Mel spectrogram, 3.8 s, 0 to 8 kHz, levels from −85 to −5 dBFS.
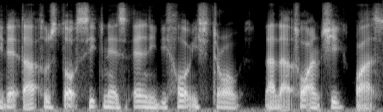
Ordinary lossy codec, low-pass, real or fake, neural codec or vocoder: none; 7.2 kHz; fake; autoencoder, 22.05 kHz, a latent of 192 numbers a frame, VITS, trained on many speakers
